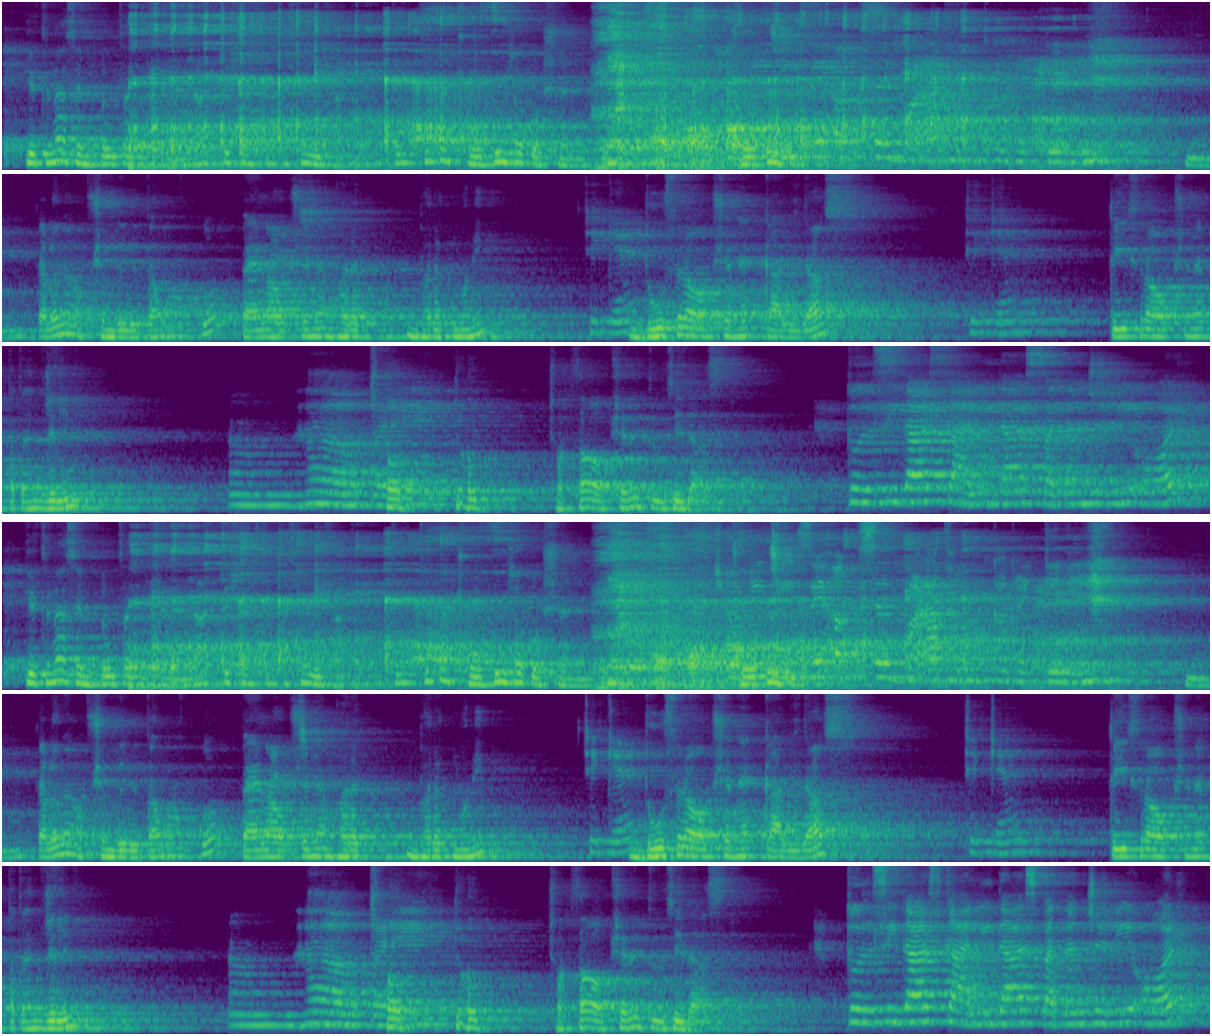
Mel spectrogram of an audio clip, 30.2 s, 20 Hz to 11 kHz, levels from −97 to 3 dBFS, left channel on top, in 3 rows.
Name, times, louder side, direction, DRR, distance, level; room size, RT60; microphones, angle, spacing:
voice 1, 0.2-5.4 6.2-6.6 9.9-13.1 13.4-14.1 15.3-17.1 19.3-20.8 23.3-23.5 23.9-24.2 24.7-26.0, right 1 dB, 15° right, 2 dB, 0.6 m, -24 dB
Laughter, 1.1-9.4, left 2 dB, 30° left, 1.3 m, -26 dB
voice 2, 6.0-9.4 12.2-12.5 14.9-15.4 18.1-18.6 22.0-23.7 27.2-30.0, right 2 dB, 65° right, 2 dB, 1.6 m, -29 dB
17.0 x 10.0 x 6.4 m, 2.9 s
head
